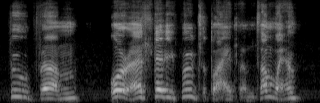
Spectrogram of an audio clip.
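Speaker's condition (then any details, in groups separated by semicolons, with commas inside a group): Cerebral palsy; right side weaker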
